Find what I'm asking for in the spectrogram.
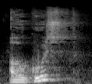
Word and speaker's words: August: Also, den kennen wir als Vorname, dann ist die Betonung auf Au, August, oder August, dann ist es der Monat.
